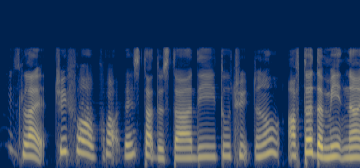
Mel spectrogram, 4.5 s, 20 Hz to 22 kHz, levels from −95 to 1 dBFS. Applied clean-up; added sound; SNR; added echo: neural mask model DeepFilterNet 3.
